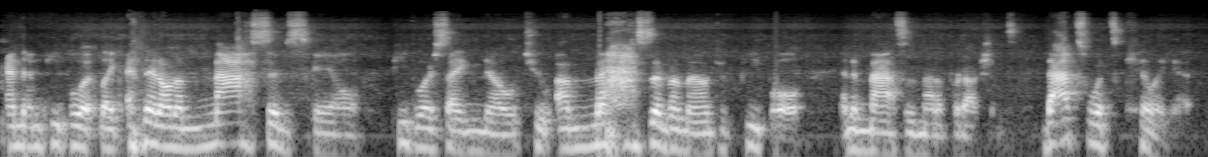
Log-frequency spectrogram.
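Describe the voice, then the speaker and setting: Young man from Nova Scotia, husky, loose rambling interview talk. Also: mid-range voice, moderate pace, few pauses, pushed and bright, rough recording. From Nova Scotia, Canada. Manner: rambling, many fillers and restarts. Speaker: actor guest. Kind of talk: casual interview chat.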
